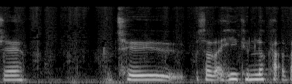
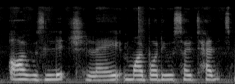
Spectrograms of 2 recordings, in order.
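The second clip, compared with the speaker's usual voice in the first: ordinary talk, nothing marked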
